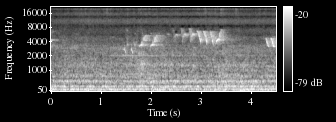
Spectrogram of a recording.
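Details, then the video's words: Bees feeding on lilac blossoms: a steady, low droning hum runs through the whole recording, with faint thin bird chirps in the background. "This is the sound of happy bees!"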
